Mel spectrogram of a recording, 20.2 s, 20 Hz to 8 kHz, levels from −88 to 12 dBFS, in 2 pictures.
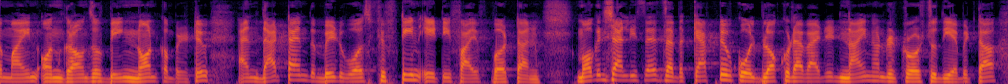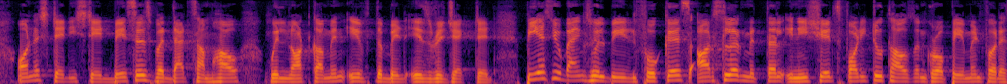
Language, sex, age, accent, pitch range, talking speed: English, male, 20-39, Indian, 125-155 Hz, 180 wpm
